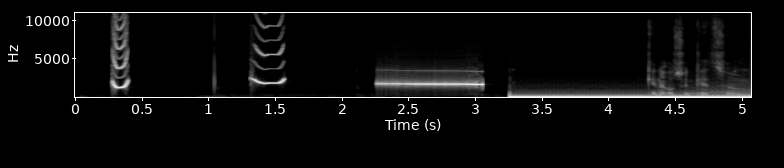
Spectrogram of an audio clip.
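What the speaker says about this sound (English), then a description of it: "you create a feedback loop, so you get all kinds of harsh," A no-input mixer run as a feedback loop gives harsh tones shaped with EQ, heard alone and loud: short whistling chirps, a held piercing tone, then a dense buzzing drone with rough upper noise.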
